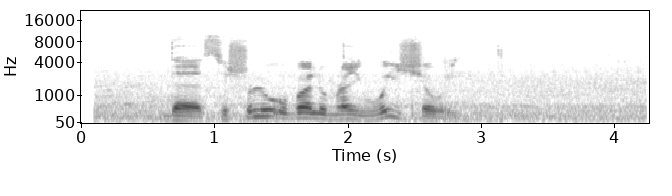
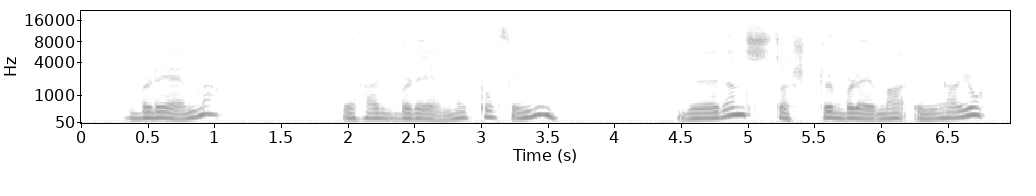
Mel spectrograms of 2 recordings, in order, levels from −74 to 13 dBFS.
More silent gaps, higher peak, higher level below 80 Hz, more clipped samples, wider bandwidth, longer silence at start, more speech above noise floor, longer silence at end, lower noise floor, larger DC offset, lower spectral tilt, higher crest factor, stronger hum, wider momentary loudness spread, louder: neither; first, -8 dBFS vs -32 dBFS; about the same, -70 dBFS vs -72 dBFS; neither; second, 10.5 kHz vs 17 kHz; second, 0.1 s vs 0.3 s; about the same, 24 dB vs 26 dB; second, 0 s vs 0.15 s; second, -49 dBFS vs -72 dBFS; neither; about the same, -5 dB/octave vs -5 dB/octave; about the same, 20 dB vs 16 dB; neither; about the same, 12 LU vs 11 LU; first, -25 LUFS vs -47 LUFS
